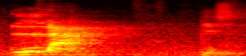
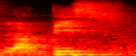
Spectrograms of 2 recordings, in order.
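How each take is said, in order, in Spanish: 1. El acento está en la primera sílaba. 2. El acento está en la última sílaba. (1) "decimos lápiz" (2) "No decimos lápiz"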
